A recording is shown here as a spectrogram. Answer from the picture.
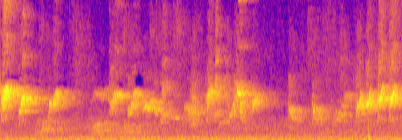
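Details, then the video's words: Red-whiskered bulbul song of the kind said to be sure to 'double': a running chain of clear, warbled whistles with quick up-and-down slurs. It dips quieter mid-phrase, then ends on a loud, sustained whistle. "เบิ้ลแน่นอนน ถ้าออกแบบนี้"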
